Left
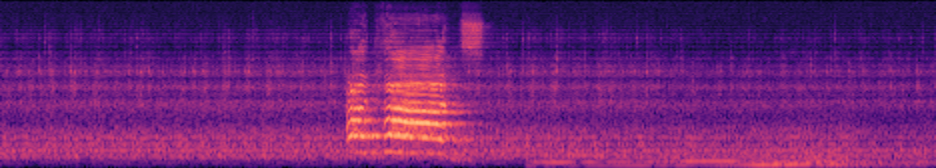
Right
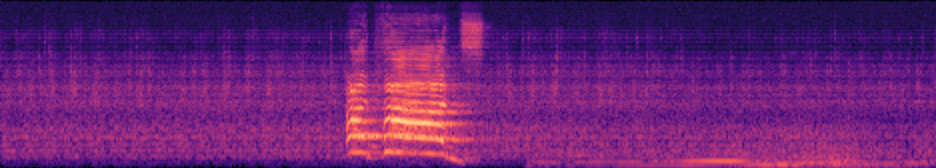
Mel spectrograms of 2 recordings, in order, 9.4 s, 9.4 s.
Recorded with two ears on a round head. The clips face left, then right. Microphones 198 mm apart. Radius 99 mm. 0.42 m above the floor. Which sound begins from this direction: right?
A shout, at 3.5 s.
